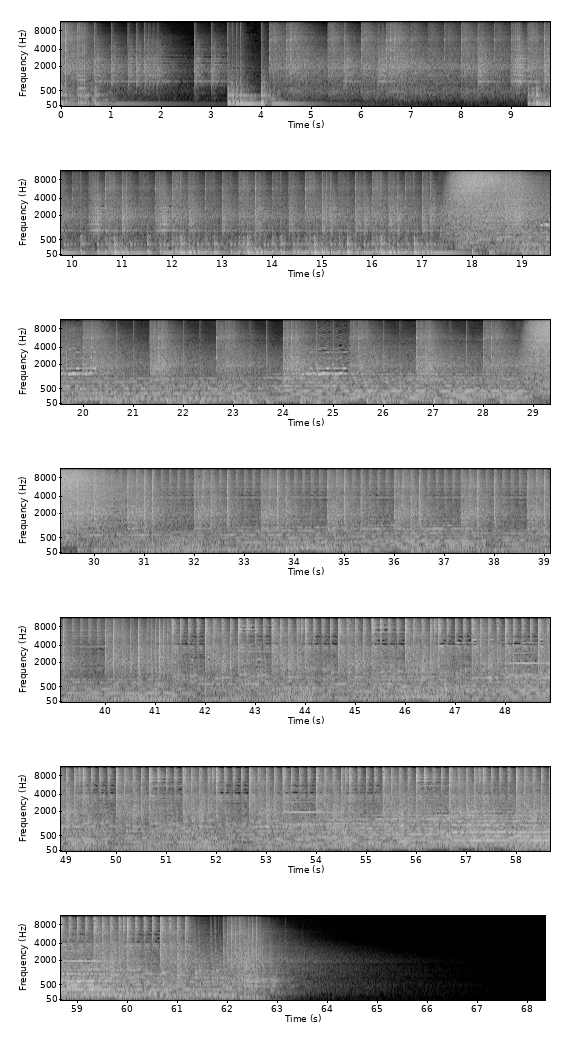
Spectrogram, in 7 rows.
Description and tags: Dẫn Đi Chơi Phần 1
Background music for short animción 'Bay Đến Rạp Phim' version 2022.03.21. Create use Garageband with World Music and Remix Jam Pak.
Bay Đến Rạp Phim - 2022.03.21:
action, cartoon, movie, music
